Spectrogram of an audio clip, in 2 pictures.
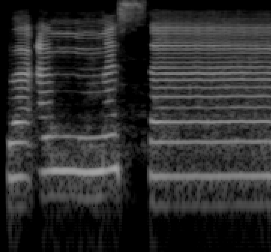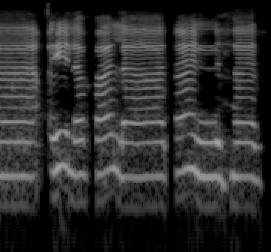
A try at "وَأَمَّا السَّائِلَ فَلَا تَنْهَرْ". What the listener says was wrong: இதுல அந்த அலிஃபினுடைய உச்சரிப்பு உங்களோட இடம் மாறுது. அதாவது நீங்க இந்த இடத்துல பாத்தீங்கன்னா அலிஃபினுடைய உச்சரிப்பு வருகின்ற இடம் வந்து இந்த தொண்டையினுடைய ஆரம்ப பகுதி. அலிஃபை உச்சரிப்போடும் ஆரம்ப பகுதி. அதே நேரம் தொண்டையினுடைய எந்த ஒரு பகுதியிலையும், தொண்டையுடைய உள்பகுதி ஆயிக்கலாம், முன்பகுதி ஆயிக்கலாம், எந்த ஒரு பகுதியிலையும் நாவானது அசைவதற்கு உட்படக்கூடாது. நாவானது அசைவதற்கு உட்பட்டது பிழை என்கிறத நான் பாத்திக்கிறோம்.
